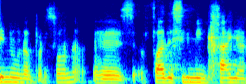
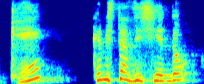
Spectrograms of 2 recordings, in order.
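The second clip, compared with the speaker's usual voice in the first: high, astonished questioning; retold astonishment; 7 semitones higher, 4 dB louder than usual. Father hears why daughter cries outside, acted astonishment. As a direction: react in disbelief, pitched well up.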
